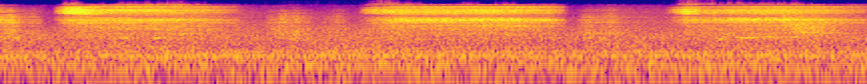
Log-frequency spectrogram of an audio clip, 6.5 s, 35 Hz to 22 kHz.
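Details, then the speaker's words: Simulated asthma attack in a dental practice, cat-triggered, patient without her reliever inhaler: noisy, effortful, quick breathing at 22 breaths a minute, pulse 98, breathless 15–20 minutes. "you're actually breathing quite quickly at 22 times a minute"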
